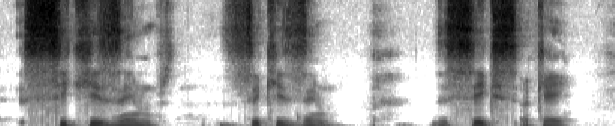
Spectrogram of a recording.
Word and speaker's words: Sikhism: guys i've just confirmed it's called six so it's sikhism sikhism the sixth okay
